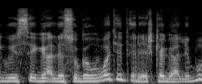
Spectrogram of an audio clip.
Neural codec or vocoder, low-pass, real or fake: none; 14.4 kHz; real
